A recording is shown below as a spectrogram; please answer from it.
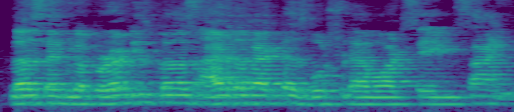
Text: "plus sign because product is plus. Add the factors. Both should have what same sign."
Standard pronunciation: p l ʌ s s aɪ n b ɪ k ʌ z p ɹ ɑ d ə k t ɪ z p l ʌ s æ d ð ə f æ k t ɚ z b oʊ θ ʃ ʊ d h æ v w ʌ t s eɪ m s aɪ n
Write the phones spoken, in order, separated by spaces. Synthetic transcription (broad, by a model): p l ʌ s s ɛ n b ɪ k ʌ p ɹ ɑ d ə k t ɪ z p l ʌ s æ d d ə f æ k t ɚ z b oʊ ʃ ʊ d h æ v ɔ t s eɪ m s aɪ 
